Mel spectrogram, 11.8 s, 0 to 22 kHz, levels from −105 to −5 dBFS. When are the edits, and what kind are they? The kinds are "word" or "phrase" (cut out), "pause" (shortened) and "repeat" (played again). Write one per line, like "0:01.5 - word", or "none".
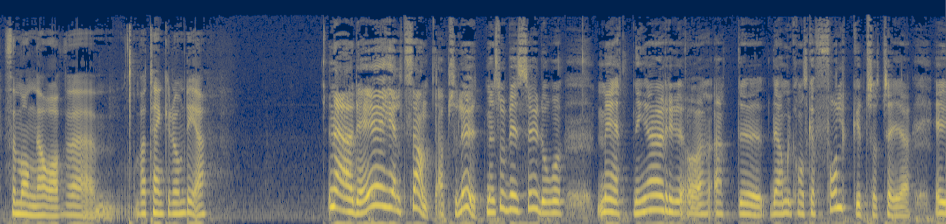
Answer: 0:06.2 - word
